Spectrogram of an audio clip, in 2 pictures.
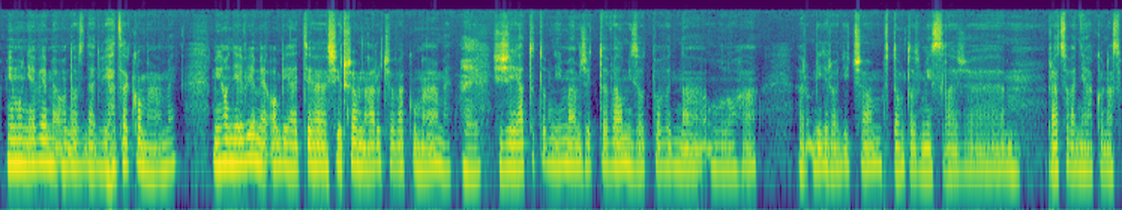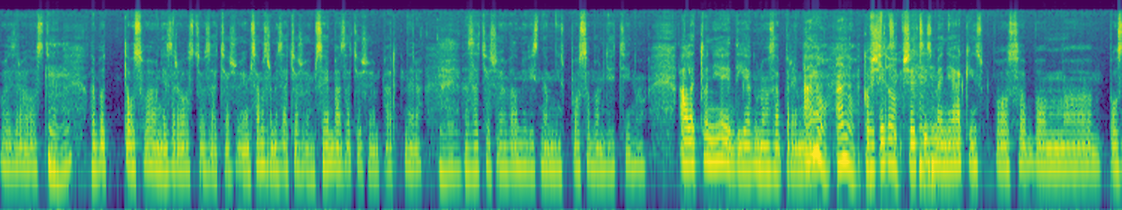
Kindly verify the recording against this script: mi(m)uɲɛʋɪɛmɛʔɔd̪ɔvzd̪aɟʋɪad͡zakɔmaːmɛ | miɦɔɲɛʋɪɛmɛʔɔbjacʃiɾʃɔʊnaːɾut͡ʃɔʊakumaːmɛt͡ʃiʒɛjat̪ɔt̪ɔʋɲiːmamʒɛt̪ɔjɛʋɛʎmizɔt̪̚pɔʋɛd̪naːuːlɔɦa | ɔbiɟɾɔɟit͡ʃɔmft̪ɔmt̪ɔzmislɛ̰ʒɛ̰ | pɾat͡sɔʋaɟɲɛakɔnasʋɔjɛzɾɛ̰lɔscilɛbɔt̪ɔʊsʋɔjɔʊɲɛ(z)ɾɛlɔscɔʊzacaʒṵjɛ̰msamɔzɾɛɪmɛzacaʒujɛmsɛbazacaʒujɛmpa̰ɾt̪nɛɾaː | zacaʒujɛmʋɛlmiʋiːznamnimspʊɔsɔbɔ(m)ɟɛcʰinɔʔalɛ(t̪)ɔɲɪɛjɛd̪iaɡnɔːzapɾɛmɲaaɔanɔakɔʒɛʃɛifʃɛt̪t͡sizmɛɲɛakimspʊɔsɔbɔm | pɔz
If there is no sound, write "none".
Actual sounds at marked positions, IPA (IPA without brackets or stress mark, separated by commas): m, z, m, t̪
